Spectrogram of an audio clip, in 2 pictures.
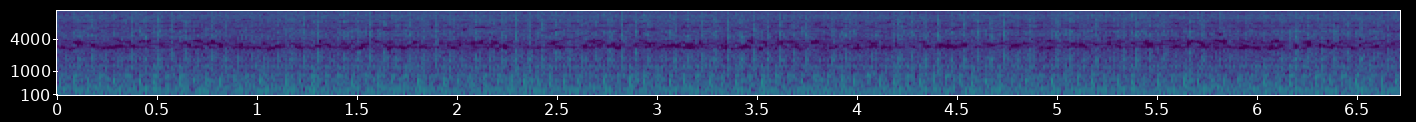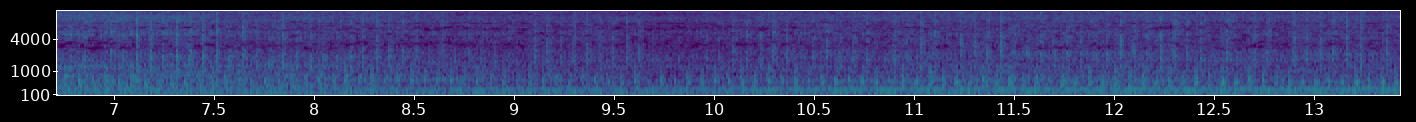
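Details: NA Miata at idle, engine bay: a hard regular knock about three times a second from the front of the engine, resonating through it; the crank pulley was loose from a failing woodruff key after an improper timing belt job, under 100 miles from shearing.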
